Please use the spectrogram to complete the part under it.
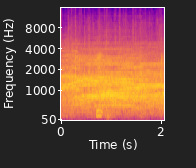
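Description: An audience gives a round of applause and cheers in a small live venue, a steady dense wash of clapping and voices that holds level throughout.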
